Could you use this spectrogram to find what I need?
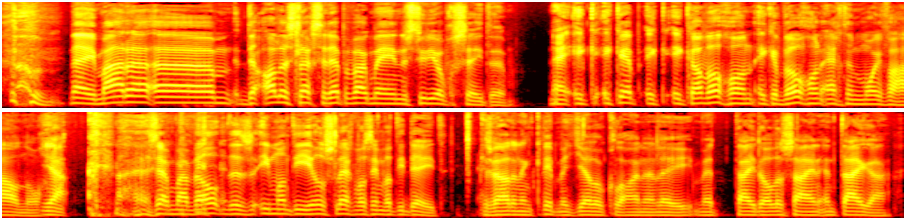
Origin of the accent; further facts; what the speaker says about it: Amsterdam, North Holland, Netherlands; wij komen van Amsterdam.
